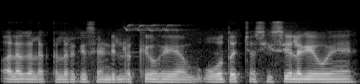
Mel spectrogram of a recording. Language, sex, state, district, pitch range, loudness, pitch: Hindi, male, Uttar Pradesh, Shamli, 120-125 Hz, -19 LUFS, 120 Hz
